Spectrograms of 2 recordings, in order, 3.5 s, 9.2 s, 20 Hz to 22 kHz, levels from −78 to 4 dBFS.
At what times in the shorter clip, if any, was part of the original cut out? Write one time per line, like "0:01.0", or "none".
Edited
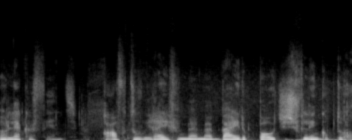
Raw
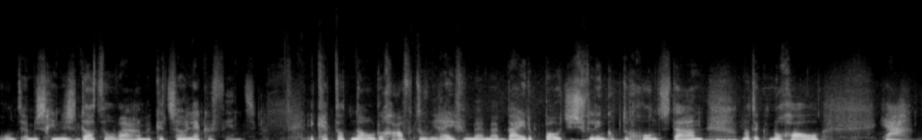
0:01.0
